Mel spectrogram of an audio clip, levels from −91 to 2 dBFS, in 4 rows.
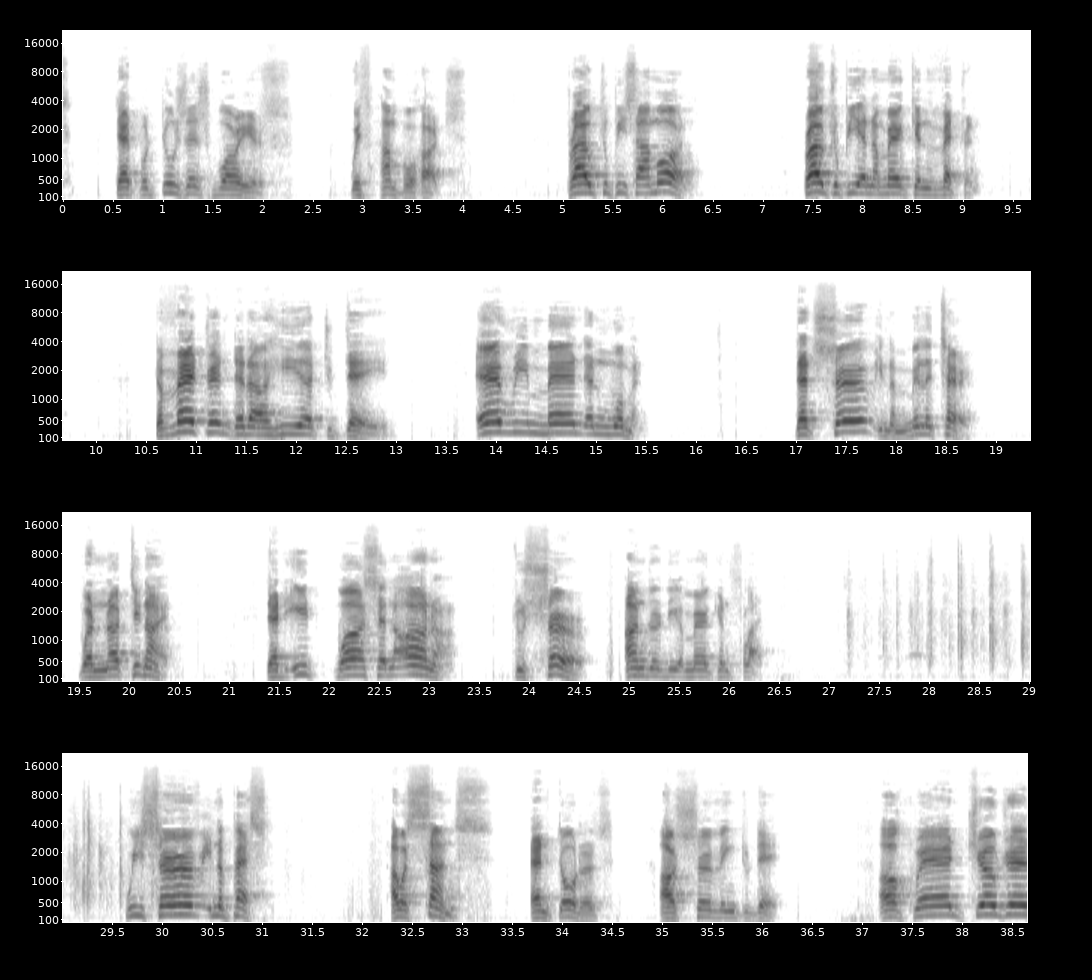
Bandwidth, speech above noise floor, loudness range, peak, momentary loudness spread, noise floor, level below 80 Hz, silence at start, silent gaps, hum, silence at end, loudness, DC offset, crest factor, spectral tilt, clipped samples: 16 kHz; 51 dB; 9 LU; -12 dBFS; 18 LU; -85 dBFS; -86 dBFS; 0 s; none; none; 0 s; -34 LUFS; under 0.1%; 24 dB; -2.5 dB/octave; under 0.1%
